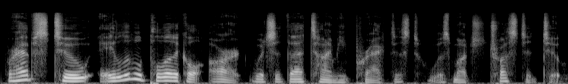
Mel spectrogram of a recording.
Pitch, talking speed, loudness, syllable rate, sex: 135 Hz, 170 wpm, -20 LUFS, 4.7 syllables/s, male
